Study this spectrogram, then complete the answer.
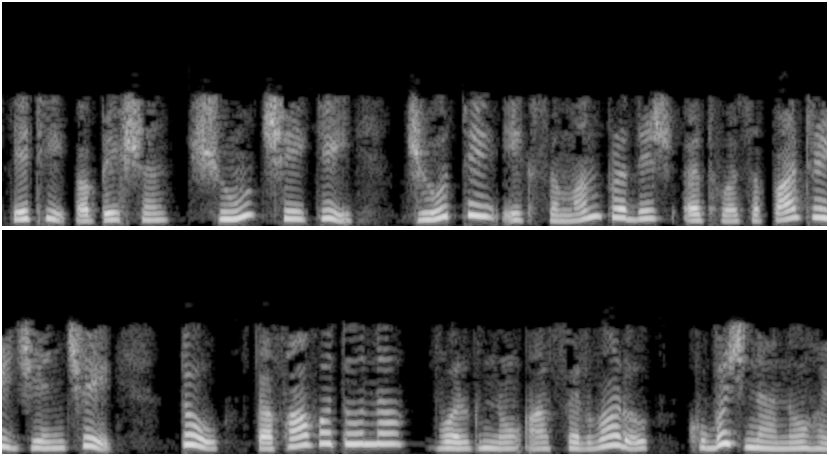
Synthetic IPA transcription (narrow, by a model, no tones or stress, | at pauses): t̪et̪ʰiʔəpekʃaʃũt͡ʃʰeke | d͡ʒot̪eeksəmanpɾəd̪eʃət̪ʰəʋasəpaʈɾid͡ʒent͡ʃʰe | t̪o | t̪əfaʋət̪ona | ʋəɾɡʱnoʔasəɾʋaɽo | kʰubəd͡ʒnanoɦə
